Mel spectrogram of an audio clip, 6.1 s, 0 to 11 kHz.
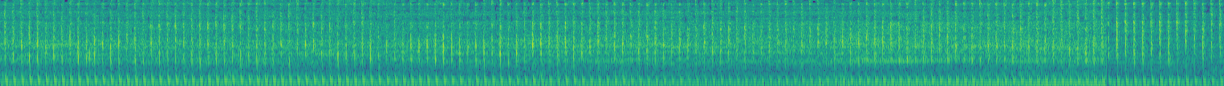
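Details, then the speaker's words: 1968 John Deere 140 H3 hydrostatic mower, not run for over 20 years, running after revival; a little smoky; steady even low thump with no knocks or misfires; normal running. "It actually runs pretty good. A little smoky. Who knows how long it's been since the last time it ran. That sounds pretty good."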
